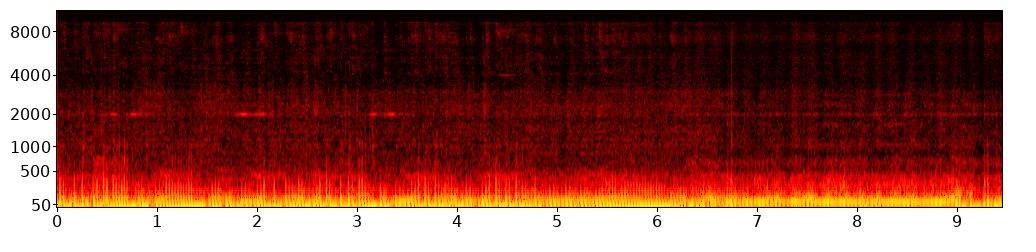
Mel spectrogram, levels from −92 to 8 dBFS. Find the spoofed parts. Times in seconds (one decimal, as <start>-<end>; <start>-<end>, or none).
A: 6.3-9.5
